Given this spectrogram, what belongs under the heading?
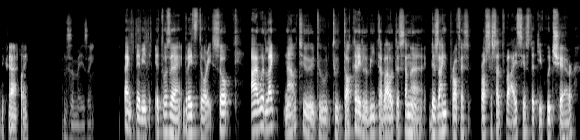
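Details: Adult man speaking; ordinary speech.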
